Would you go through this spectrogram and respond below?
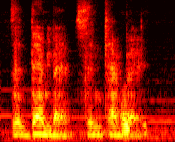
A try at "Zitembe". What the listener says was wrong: no, not Zin. Zit, like a zit. Zitembe.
